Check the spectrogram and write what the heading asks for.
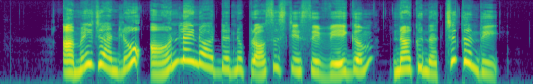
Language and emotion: Telugu, surprised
